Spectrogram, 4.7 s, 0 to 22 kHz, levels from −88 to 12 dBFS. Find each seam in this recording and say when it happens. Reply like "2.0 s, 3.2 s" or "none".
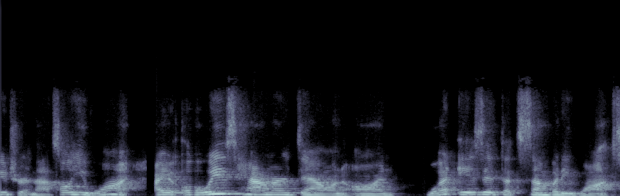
1.1 s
